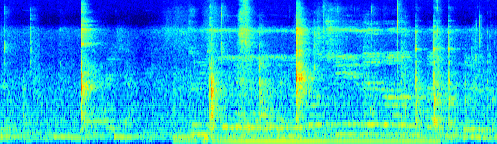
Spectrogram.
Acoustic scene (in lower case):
restaurant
